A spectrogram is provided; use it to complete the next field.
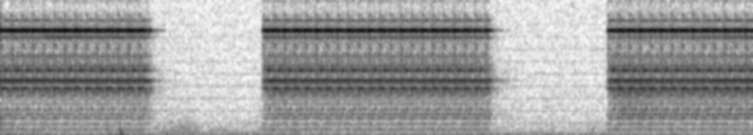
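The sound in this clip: Electronic telephone ringback heard while placing an outgoing call: a bright, steady buzzing ring in three long bursts separated by even pauses, with no voices.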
